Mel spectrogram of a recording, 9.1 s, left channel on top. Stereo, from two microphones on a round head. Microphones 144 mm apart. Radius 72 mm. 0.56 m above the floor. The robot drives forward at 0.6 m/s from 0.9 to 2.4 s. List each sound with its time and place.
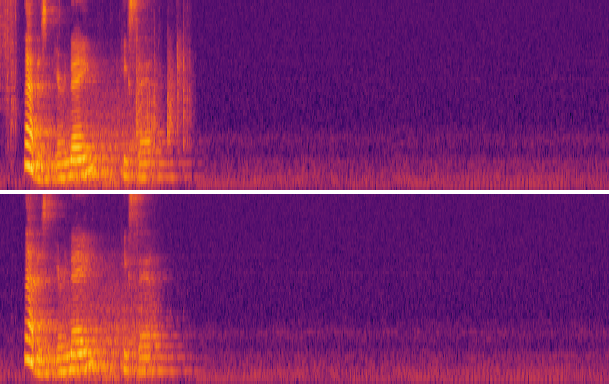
0.4 s a woman speaking: 45° left (ahead or behind), 0.9 m; by 2.4 s 30° left (ahead or behind), 1.1 m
